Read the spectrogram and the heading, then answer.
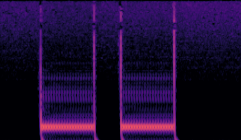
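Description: A telephone ringback tone sounds on an outgoing call: two short, steady, low-pitched tone bursts of equal length with a brief gap between them, then silence.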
